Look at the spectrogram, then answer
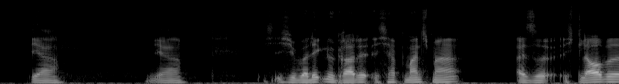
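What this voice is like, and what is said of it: Usual voice. Nothing is said of it.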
